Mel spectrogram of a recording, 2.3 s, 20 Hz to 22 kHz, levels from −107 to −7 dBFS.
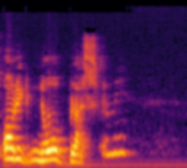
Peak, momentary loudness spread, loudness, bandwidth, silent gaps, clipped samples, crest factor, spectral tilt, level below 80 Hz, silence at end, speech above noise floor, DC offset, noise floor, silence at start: -2 dBFS; 17 LU; -15 LUFS; 9.2 kHz; none; under 0.1%; 16 dB; -6.5 dB/octave; -70 dBFS; 0.8 s; 44 dB; under 0.1%; -59 dBFS; 0.05 s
